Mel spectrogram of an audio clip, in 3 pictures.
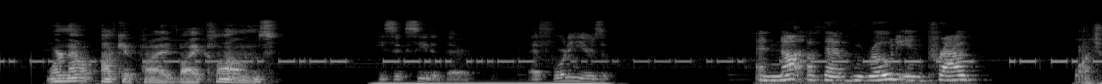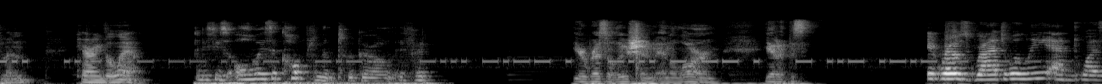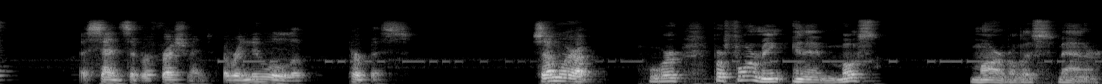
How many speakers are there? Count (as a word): eight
